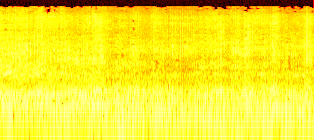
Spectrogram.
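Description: Motocross motorcycles racing in an intermediate open class at a dirt track, a dense, buzzing roar of several engines revving together, loud and continuous.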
